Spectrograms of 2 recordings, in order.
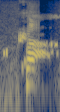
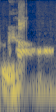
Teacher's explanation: ಮಹಾಪ್ರಾಣ ಅಕ್ಷರಗಳು ಅಂದ್ರೆ ಸ್ವಲ್ಪ ಜಾಸ್ತಿ ಉಚ್ಚ ಒತ್ತು ಕೊಟ್ಟು ಹೇಳ್ತಿವಲ್ಲ ಹೆಚ್ಚು ಉಸಿರಿನಿಂದ ಹೇಳ್ತಿವಲ್ಲ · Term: ಮಹಾಪ್ರಾಣಾಕ್ಷರಗಳು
